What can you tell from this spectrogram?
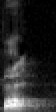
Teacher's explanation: स्पर्श करते हैं। जैसे प आपने बोला तो दोनों होठों में स्पर्श हुआ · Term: स्पर्श व्यंजन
